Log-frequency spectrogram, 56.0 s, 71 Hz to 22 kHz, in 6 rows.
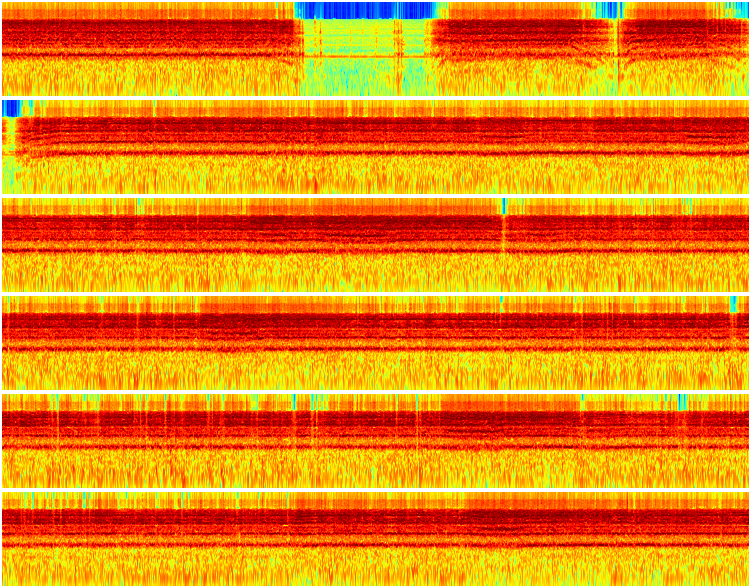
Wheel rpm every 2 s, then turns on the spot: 210, 180, 30, 150, 120, 210, 230, 230, 230, 230, 230, 220, 230, 230, 240, 230, 230, 230, 230, 230, 230, 230, 230, 230, 240, 230, 230, 230.
none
